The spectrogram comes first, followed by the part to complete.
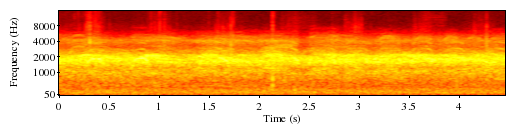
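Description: Many birds calling over one another in a dense, unbroken chorus of short chirping calls.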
